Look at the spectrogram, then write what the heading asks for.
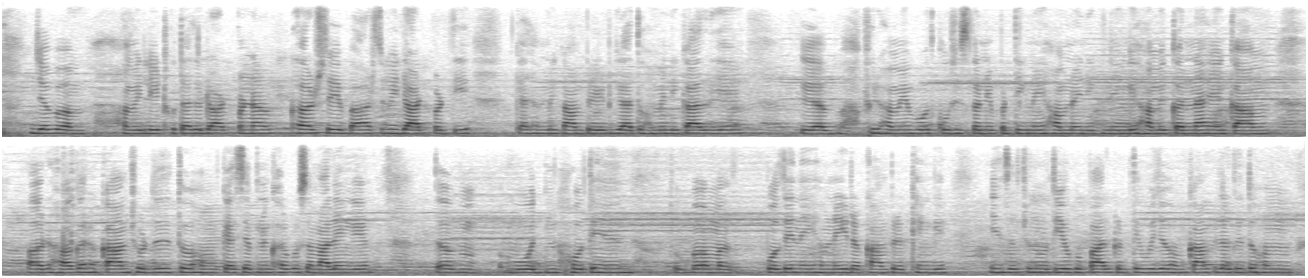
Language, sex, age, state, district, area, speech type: Hindi, female, 30-45, Uttar Pradesh, Mirzapur, rural, spontaneous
